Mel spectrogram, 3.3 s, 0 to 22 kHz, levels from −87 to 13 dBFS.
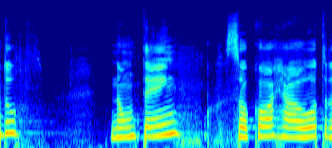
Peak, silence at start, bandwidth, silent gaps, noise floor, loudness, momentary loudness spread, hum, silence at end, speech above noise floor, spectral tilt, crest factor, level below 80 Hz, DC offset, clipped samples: -10 dBFS; 0 s; 13 kHz; none; -61 dBFS; -24 LUFS; 9 LU; none; 0 s; 38 dB; -5.5 dB/octave; 16 dB; -56 dBFS; under 0.1%; under 0.1%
